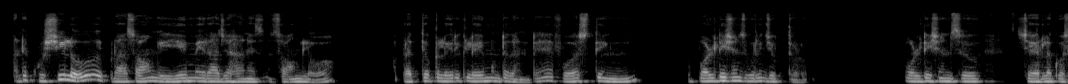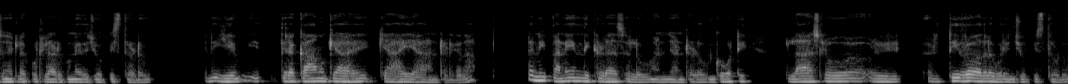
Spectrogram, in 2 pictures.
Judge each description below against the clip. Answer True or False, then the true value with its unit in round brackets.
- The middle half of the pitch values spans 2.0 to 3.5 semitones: True (3.0 semitones)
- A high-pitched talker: False (135 Hz)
